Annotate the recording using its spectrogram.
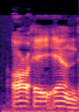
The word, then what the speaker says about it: ran: ran、この動詞ですが、これは run の過去形の ran で ran になりますね。この ran の a の音です。こちらをですね、まあ、発音記号で言うと A と E をくっつけたような発音記号なんですけど、これは後への、音のちょうど中間のような形ですね。あの口で A というふうな発音をするようにしてください。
